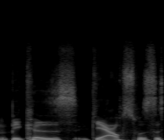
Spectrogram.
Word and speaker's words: Gyaos: And today's movie is Gameamra versus Gaus.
